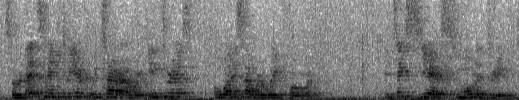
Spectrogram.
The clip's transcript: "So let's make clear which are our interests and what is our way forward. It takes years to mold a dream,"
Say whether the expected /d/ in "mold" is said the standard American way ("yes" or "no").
no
